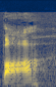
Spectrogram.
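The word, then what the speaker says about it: בָּא: a comet's under the bait so this is pronounced bah and bah is in the present tense so you could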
